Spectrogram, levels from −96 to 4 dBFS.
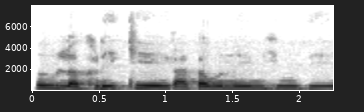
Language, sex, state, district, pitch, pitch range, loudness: Chhattisgarhi, female, Chhattisgarh, Jashpur, 225 Hz, 220-235 Hz, -14 LUFS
